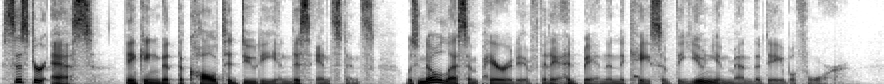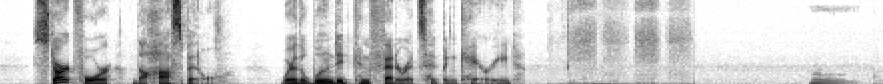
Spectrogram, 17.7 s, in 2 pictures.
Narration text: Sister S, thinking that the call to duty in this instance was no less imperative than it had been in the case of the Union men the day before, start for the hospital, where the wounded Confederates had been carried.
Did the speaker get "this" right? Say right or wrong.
right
